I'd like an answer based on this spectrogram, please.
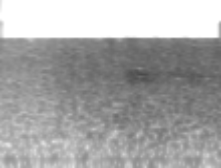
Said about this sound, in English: Today, as we join Howard Tripod, we see that he is still stranded on a canoe, escaping from Whitney Island and going out into the Atlantic Ocean.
